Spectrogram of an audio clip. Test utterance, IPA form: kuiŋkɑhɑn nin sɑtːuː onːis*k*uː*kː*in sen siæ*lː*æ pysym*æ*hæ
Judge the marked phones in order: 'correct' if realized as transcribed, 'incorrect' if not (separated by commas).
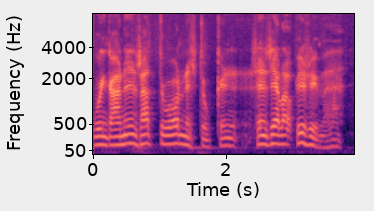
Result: incorrect, correct, incorrect, correct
